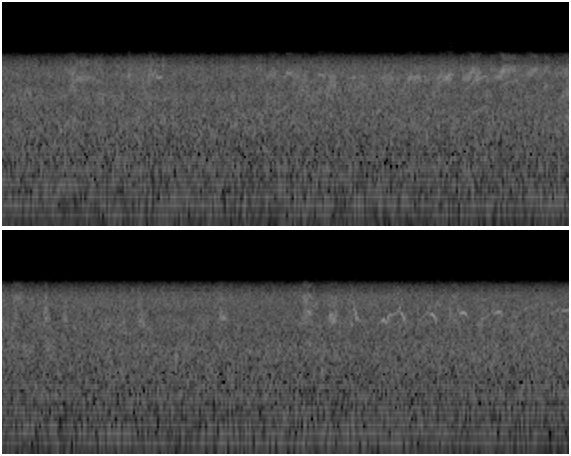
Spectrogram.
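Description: Ducks quacking in short repeated calls over a steady background hiss, in two bouts, the second near the end louder.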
